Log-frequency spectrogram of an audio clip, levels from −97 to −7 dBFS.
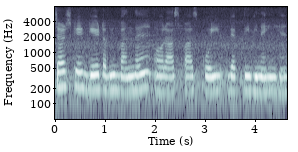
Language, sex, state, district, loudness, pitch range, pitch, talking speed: Hindi, female, Uttar Pradesh, Hamirpur, -20 LUFS, 170-185 Hz, 175 Hz, 170 wpm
